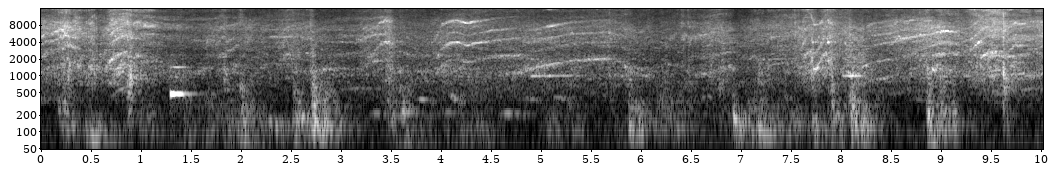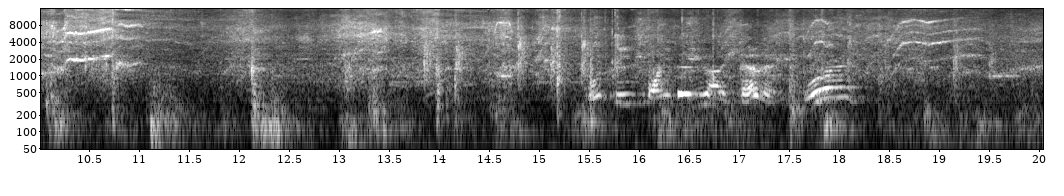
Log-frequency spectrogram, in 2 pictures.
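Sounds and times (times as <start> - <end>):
rc car motors whining: 0.0 - 20.0
rc cars landing thuds: 0.0 - 20.0.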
